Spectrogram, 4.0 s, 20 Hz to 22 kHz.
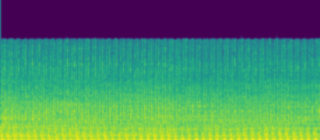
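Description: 1995 Kawasaki KLR650's single-cylinder four-stroke engine idling steadily, with an even, rapid beat.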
